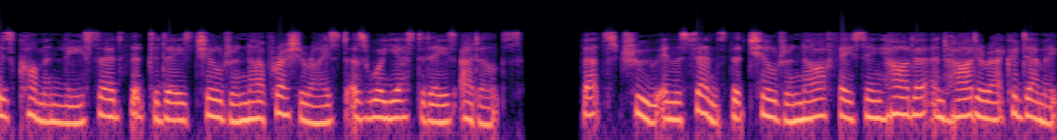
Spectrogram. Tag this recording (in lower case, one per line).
speech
